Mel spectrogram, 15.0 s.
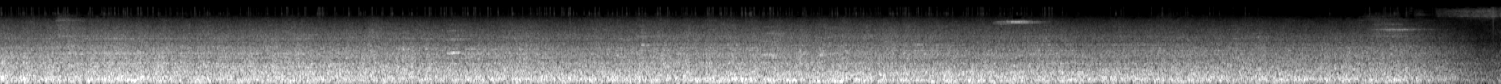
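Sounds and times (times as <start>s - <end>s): train wheels rumbling on bridge: 0.0s - 14.8s
faint high wheel squeal: 13.8s - 14.4s.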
